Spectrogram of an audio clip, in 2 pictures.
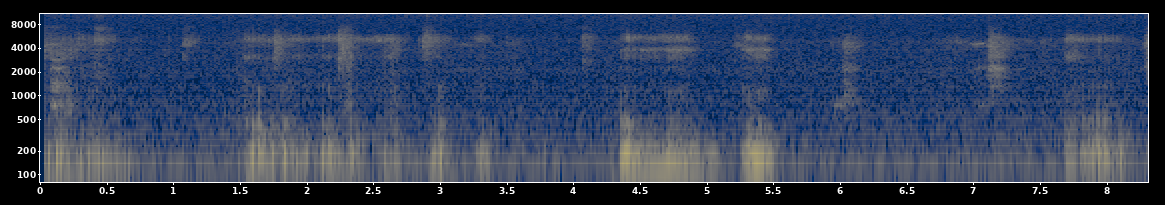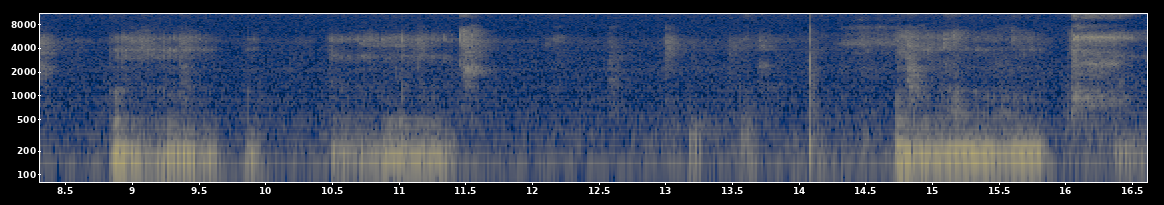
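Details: Sleeping 62 kg dog with low rumbling, rattly breaths recurring every few seconds and quiet gaps between; snoring.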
